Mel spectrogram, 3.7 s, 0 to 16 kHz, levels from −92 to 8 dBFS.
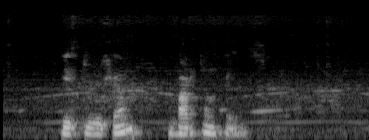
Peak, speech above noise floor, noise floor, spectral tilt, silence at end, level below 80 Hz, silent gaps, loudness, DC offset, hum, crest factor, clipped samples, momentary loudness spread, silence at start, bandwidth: -10 dBFS; 34 dB; -61 dBFS; -10.5 dB/octave; 0.95 s; -58 dBFS; none; -29 LUFS; under 0.1%; none; 20 dB; under 0.1%; 18 LU; 0.6 s; 4.4 kHz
